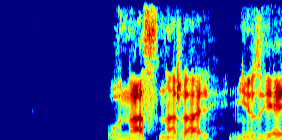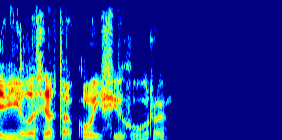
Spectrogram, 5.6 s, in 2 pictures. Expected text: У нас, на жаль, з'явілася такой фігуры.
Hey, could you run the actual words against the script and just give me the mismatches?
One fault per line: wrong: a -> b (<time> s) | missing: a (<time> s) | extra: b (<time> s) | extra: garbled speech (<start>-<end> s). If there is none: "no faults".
extra: не (2.3 s)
